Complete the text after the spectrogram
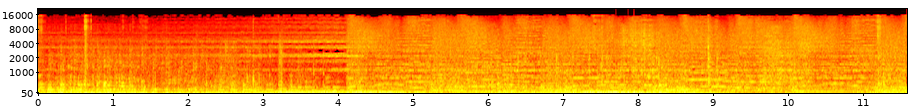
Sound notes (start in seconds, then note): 1.6 Indominus Rex growls; 4.7 dramatic music; 8.1 crashing sounds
